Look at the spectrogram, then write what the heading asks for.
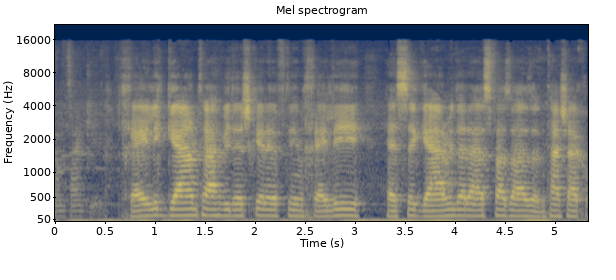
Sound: speaking Persian

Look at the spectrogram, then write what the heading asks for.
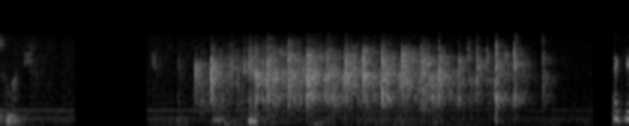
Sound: applause

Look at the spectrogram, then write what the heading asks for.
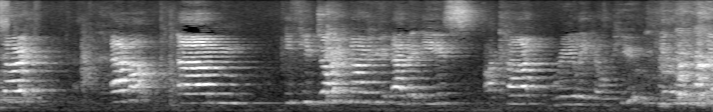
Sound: lecturing; audience laughs

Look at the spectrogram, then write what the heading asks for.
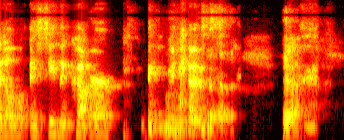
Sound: laughs

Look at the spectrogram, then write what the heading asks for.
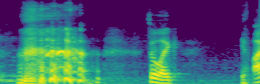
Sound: laughs

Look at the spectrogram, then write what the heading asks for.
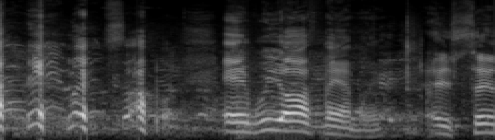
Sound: laugh

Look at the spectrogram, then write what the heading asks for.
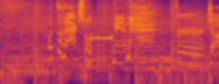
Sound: beep

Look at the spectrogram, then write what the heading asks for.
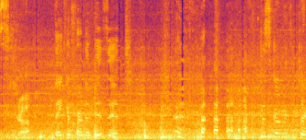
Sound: laughs

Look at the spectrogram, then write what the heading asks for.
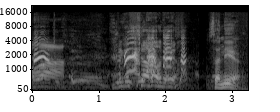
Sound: haha

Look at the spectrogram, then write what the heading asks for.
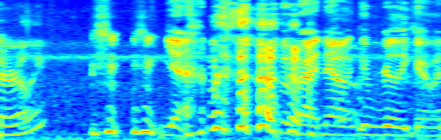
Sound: Kerri laughing

